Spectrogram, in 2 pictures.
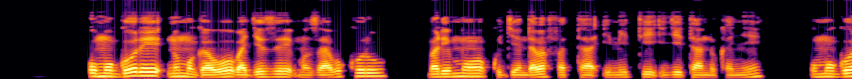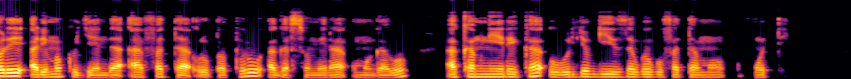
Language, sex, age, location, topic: Kinyarwanda, male, 18-24, Huye, health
